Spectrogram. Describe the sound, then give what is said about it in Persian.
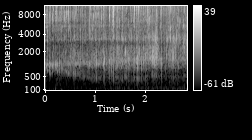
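A glass being filled with water: a continuous, faint trickling splash dotted with bright little droplet sounds from start to end. “داشت یک گلاس پر از او میشد. بله، یک گلاس از او پر شد.”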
